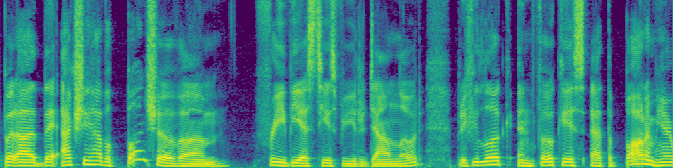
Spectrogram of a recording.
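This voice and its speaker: A man talking through a software tutorial as an audio engineer, in an easygoing, conversational way with informal asides. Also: medium pitch, no echo, clean studio sound. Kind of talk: casual software tutorial talk.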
